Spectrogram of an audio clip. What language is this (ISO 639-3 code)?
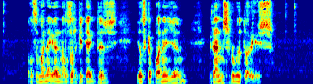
cat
